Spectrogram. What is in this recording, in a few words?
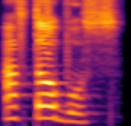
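"автобус", Komi, female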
